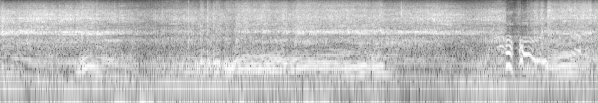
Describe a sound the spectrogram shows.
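A dirt bike engine revs and whines up close.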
